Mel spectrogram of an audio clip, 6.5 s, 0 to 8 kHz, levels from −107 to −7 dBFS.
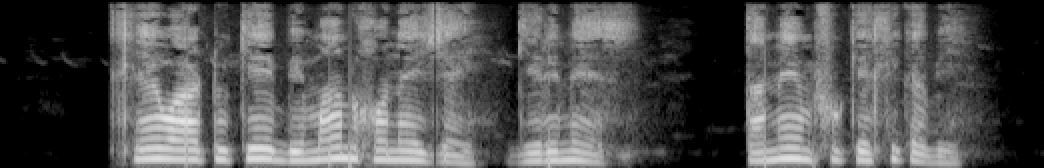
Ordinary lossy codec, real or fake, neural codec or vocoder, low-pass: MP3, 64 kbps; real; none; 7.2 kHz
